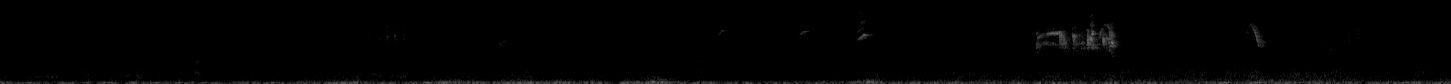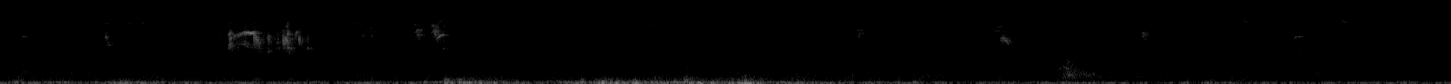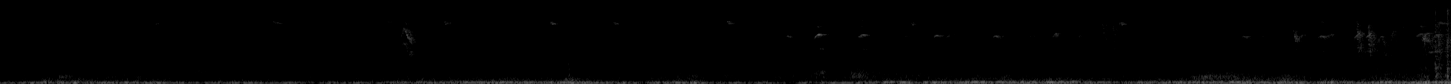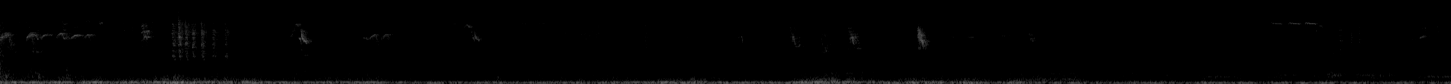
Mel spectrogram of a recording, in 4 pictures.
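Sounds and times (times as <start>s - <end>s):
songbirds chirping: 0.0s - 58.0s
faint low rumble: 28.4s - 57.8s.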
